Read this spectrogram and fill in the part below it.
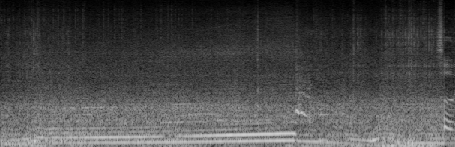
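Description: Nissan Stagea engine revving under turbo boost, a steady loud drone that climbs in pitch, then drops off and picks up again, heard close and continuous.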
